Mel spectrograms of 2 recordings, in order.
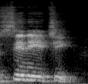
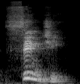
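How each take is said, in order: First: The vowel after the n is clearly pronounced. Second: The vowel after the n is nearly silent. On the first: "We got to pronounce the I after the N" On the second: "literally says Cinchi"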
